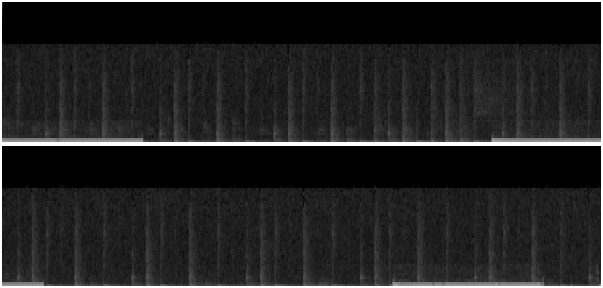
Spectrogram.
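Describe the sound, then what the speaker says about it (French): A telephone rings repeatedly without being answered, with three long steady tones spaced several seconds apart over a quieter background. "Bon, ça sonne, mais ça répond pas."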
